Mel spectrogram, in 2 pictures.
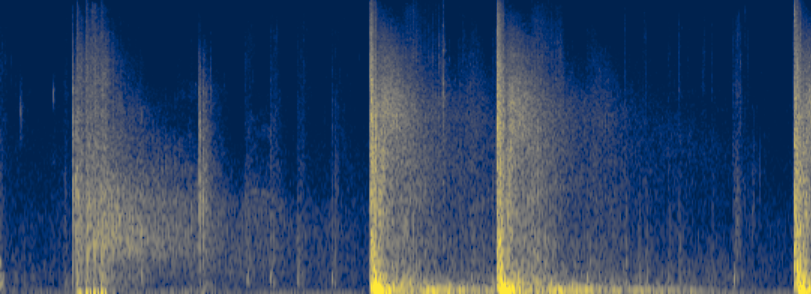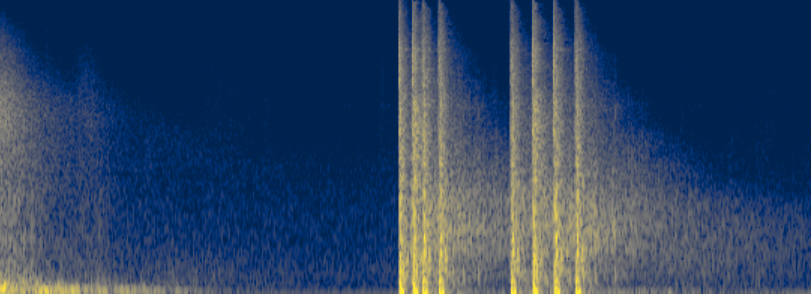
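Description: Rifle shots crack and echo.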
